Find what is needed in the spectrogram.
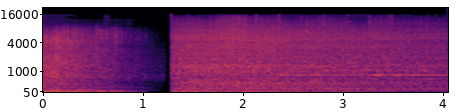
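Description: A low rumble fades out over the first second and cuts to a moment of silence. Then comes a steady drone of propeller aircraft engines in flight.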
